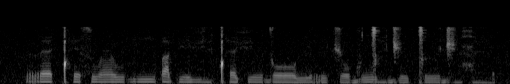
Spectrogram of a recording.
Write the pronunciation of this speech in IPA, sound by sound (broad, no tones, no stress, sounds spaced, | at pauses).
r ɛ ǃʰ e s u ʕ uː ɓ iː ɓ a pʲ ɯ i̯ vʲ ɛ̤ ǃʰ ɛ fʲ ɯː d oː mʲ ɛ r i t͡ʃ o ɡ u ŋ͡ǀ ɛ̤ d͡ʒ ɯ i̯ ǀ ɯː d͡ʒ ɛ̤ ħ ɛ̤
